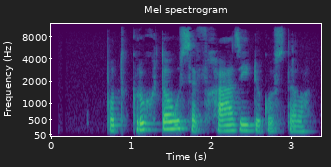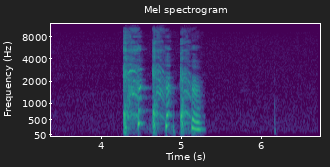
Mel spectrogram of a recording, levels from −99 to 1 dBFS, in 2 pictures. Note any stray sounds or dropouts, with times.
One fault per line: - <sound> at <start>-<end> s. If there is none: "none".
- cough at 4.3-5.3 s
